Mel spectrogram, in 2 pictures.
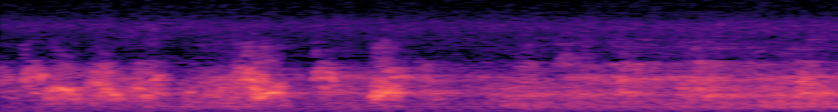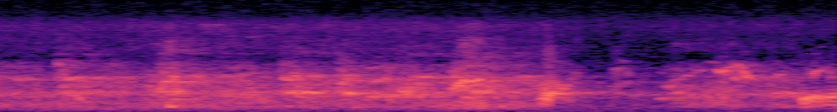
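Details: American Pit Bull Terriers at a kennel yard struggle with each other, trying to break free. A dense, overlapping run of yapping barks continues with no clear gaps, and faint talking sits underneath.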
